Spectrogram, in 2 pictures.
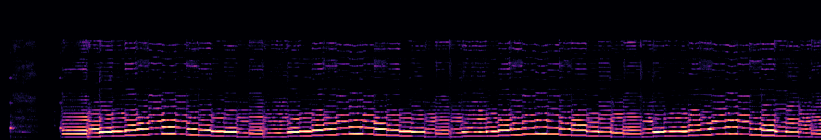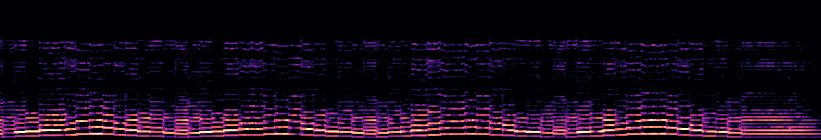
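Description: Oboe playing a C major scale exercise, running note by note up to the C an octave above and back down, again and again in steady, even waves; it starts about a second in.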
